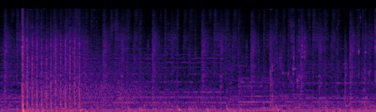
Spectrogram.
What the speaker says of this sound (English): Tommy gun does have a lot of recoil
